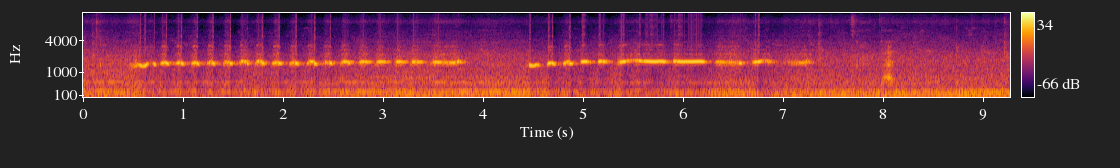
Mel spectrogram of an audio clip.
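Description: A person whistles two long sustained notes to lovebirds, loud and close, over a pulsing engine-like rumble and faint background sounds.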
